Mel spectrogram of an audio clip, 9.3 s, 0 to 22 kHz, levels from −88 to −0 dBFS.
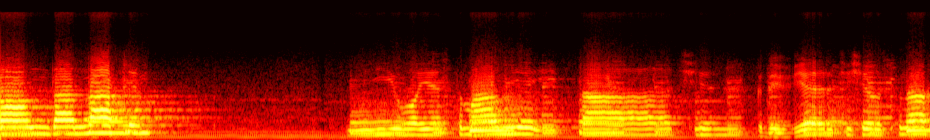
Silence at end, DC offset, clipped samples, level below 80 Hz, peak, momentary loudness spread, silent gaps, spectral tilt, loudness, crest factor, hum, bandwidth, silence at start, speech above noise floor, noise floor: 0 s; under 0.1%; under 0.1%; -58 dBFS; -2 dBFS; 14 LU; none; -10.5 dB/octave; -18 LUFS; 16 dB; none; 5 kHz; 0 s; 27 dB; -43 dBFS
